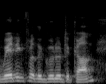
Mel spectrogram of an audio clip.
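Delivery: ordinary delivery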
